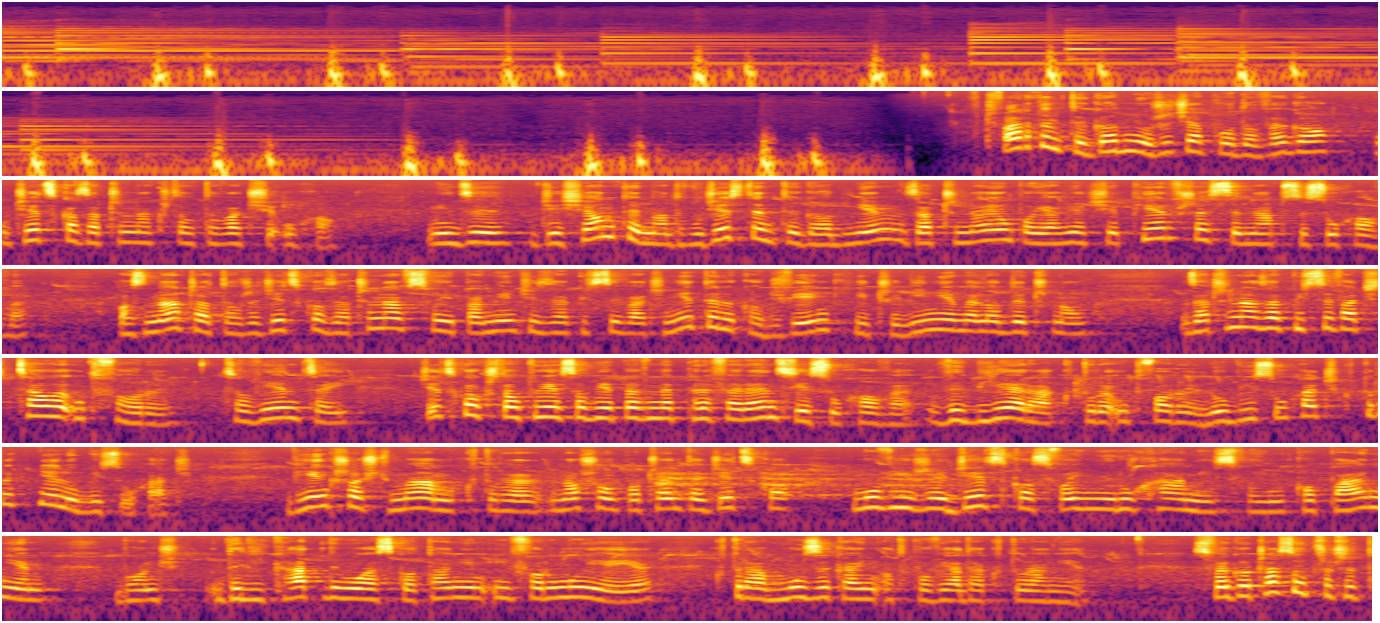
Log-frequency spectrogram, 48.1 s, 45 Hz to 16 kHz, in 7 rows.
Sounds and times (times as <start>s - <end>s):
Speech: 11.8s - 48.1s.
